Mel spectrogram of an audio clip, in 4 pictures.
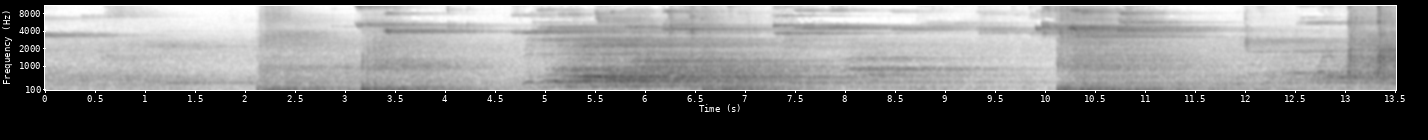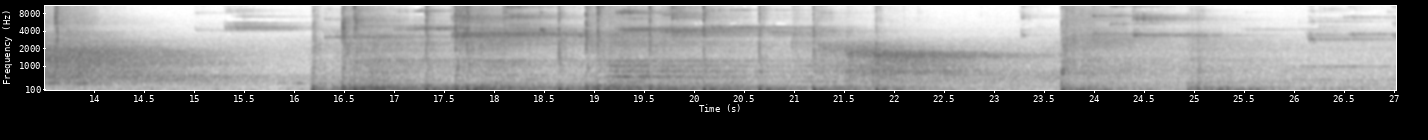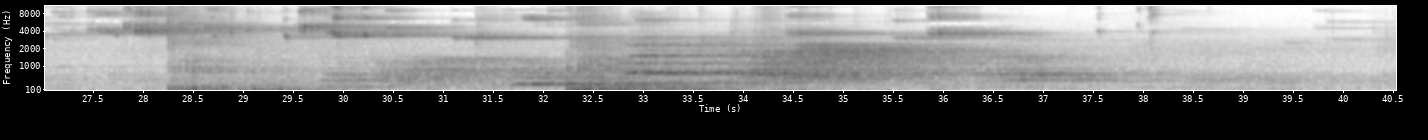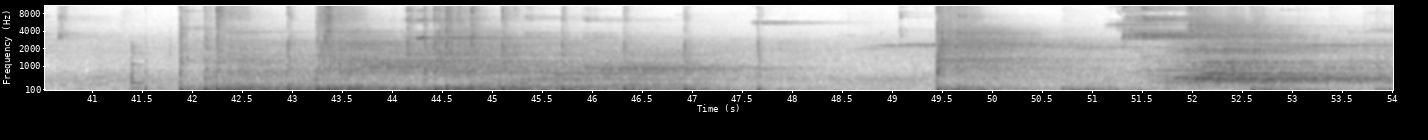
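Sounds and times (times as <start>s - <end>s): volleyballs struck and bouncing: 2.1s - 3.5s, 16.2s - 22.2s, 23.7s - 25.5s, 28.2s - 29.3s, 32.2s - 32.8s, 41.4s - 47.8s, 49.4s - 51.1s.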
